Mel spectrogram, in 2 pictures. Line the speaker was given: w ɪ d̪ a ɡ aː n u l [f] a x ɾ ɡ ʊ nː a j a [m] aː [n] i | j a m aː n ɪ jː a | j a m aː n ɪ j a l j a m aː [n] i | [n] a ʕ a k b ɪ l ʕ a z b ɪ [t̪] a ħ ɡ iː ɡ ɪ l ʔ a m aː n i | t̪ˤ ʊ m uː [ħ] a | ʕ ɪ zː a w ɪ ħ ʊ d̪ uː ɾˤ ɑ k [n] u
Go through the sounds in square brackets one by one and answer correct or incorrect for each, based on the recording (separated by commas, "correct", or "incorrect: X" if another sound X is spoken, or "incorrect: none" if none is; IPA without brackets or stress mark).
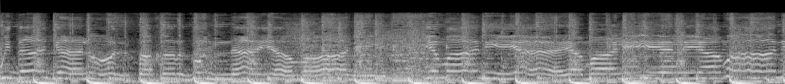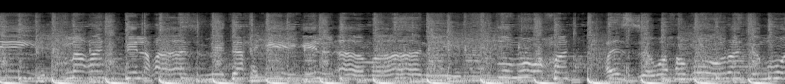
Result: correct, correct, correct, correct, incorrect: m, correct, correct, incorrect: m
